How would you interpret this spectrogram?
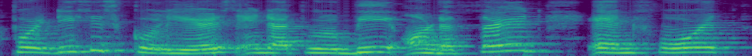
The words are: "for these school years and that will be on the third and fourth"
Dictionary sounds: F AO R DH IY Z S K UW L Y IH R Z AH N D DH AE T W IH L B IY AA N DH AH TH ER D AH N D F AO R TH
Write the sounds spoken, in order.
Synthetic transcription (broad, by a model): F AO R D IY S S K UW L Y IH R S AH N D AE T W IH L B IY AA N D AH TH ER D AH N D F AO R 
